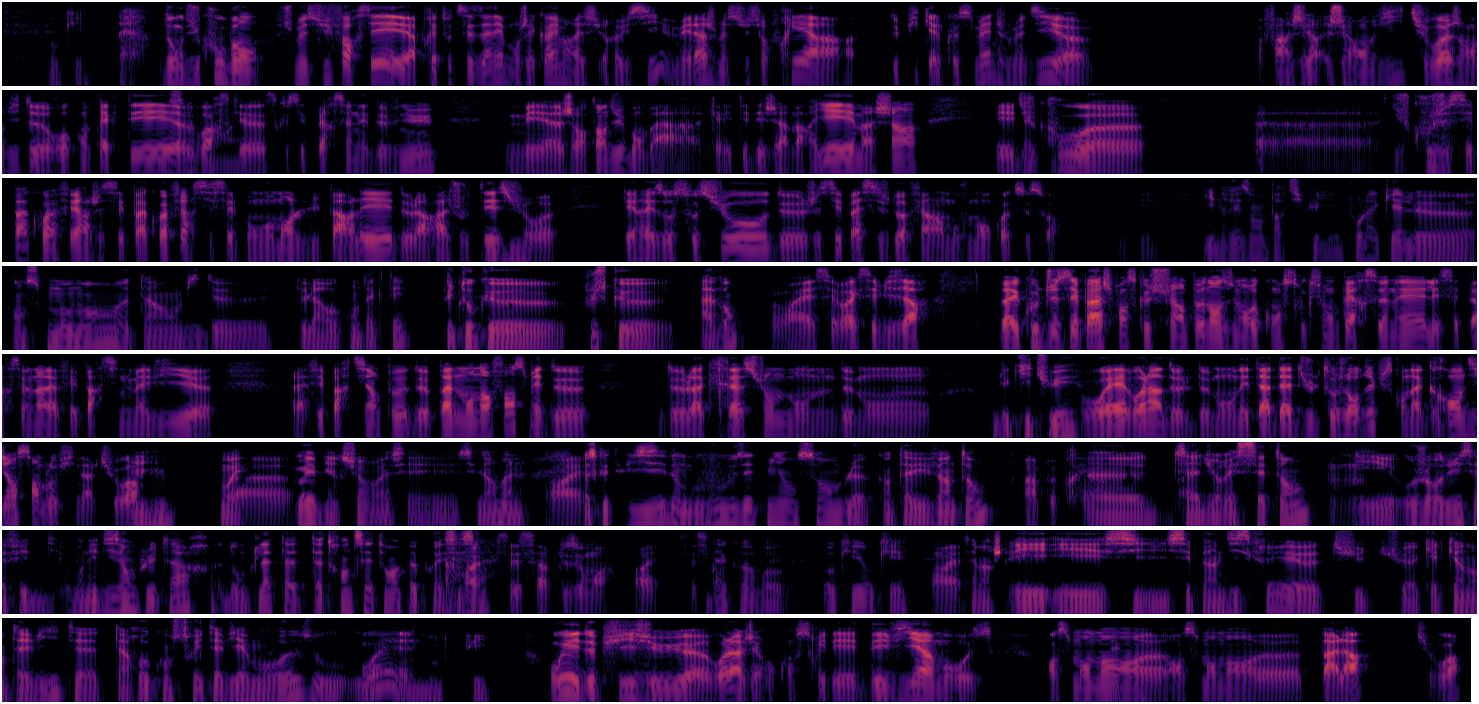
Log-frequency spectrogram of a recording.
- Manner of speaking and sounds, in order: drawn out: "heu"; stressed: "plutôt que"; stressed: "grandi"; tapping; stressed: "pas là"
- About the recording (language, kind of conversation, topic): French, advice, Pourquoi est-il si difficile de couper les ponts sur les réseaux sociaux ?
- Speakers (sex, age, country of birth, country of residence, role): male, 30-34, France, France, advisor; male, 35-39, France, France, user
